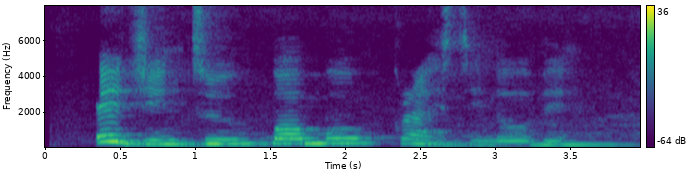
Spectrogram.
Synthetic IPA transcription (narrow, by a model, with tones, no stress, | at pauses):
e˦d͡ʒi˨n̩˨tu˦k͡pɔ˦ɡ͡bʊ˦kɾa˦˨ɪ˨sti˨no˦be˦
